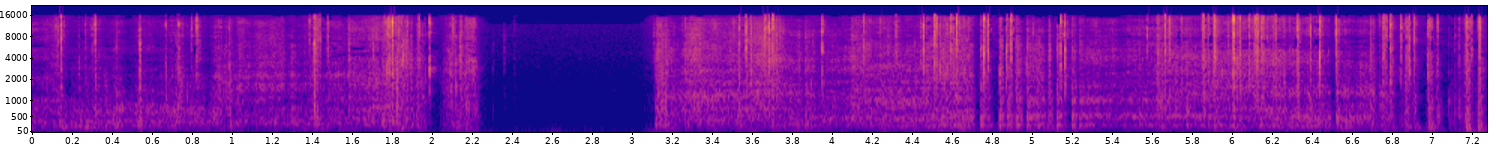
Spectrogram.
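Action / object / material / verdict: scrape / thin tissue paper sheet / paper / none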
